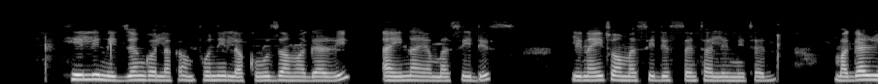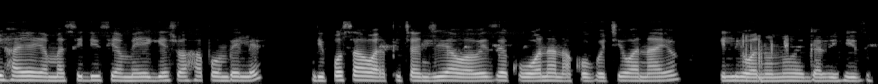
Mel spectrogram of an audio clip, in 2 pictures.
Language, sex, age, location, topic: Swahili, female, 18-24, Kisumu, finance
